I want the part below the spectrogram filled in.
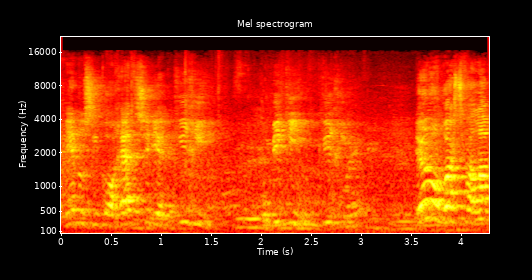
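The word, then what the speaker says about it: Curie: A Maria Kiri, eu chamava de Maria Curry, né? Que é em manes a o com a pronúncia correta ou melhor, né? Menos incorreto seria que riquinho que ri.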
